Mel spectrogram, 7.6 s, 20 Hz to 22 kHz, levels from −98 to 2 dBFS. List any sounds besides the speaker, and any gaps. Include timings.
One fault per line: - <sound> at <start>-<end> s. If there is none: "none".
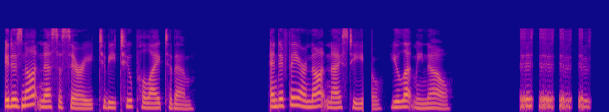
- dropout at 4.5-4.7 s
- laugh at 6.5-7.4 s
